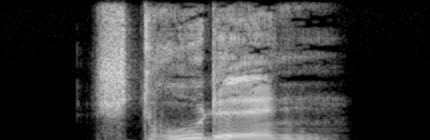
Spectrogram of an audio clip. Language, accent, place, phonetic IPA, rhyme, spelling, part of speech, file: German, Germany, Berlin, [ˈʃtʁuːdl̩n], -uːdl̩n, Strudeln, noun, De-Strudeln.ogg
- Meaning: dative plural of Strudel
